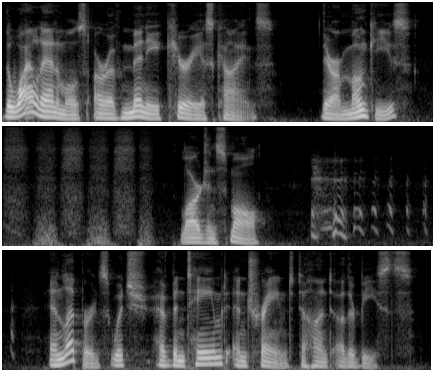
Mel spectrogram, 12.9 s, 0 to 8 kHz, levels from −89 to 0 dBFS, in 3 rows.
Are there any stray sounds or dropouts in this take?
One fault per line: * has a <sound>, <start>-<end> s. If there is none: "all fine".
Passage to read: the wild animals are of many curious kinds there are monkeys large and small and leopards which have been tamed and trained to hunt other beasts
* has a breath, 4.3-5.9 s
* has a laugh, 7.4-8.8 s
